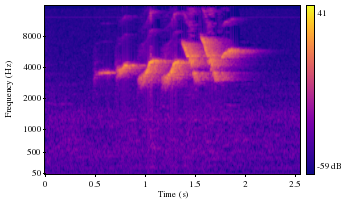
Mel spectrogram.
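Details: Double-collared seedeater delivering a short, sweet warbling song of under two seconds, a thin opening note followed by tumbling high slurred trills that rise and fall, clean with no other sounds.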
